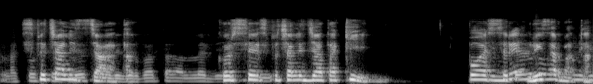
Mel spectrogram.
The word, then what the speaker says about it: specializzata: essere riservata ai veicoli che intendono svoltare corsia specializzata. কোর্সিয়া স্পেশালিজata মানে কি স্পেশাল করছিয়া নাকি আরে বলা রে।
